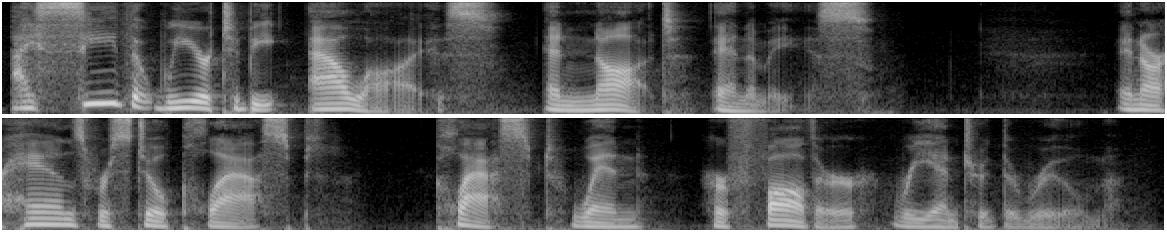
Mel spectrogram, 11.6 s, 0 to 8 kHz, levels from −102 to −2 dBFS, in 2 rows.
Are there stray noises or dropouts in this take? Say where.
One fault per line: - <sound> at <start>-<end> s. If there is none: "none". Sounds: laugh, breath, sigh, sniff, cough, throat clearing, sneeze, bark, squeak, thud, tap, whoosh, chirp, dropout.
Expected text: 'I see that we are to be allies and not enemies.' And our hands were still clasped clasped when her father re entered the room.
none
